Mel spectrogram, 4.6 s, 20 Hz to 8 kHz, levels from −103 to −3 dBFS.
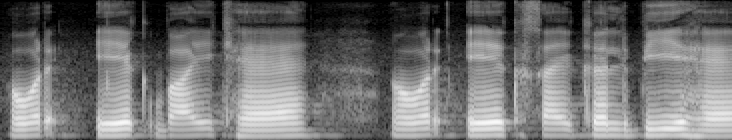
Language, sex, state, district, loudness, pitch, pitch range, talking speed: Hindi, male, Uttar Pradesh, Saharanpur, -15 LUFS, 130 Hz, 125-130 Hz, 120 wpm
